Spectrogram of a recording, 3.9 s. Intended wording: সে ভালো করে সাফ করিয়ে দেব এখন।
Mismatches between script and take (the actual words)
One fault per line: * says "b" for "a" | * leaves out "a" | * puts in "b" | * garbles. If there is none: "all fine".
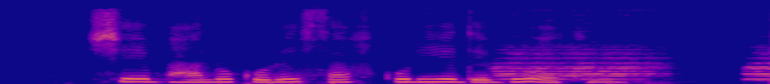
all fine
